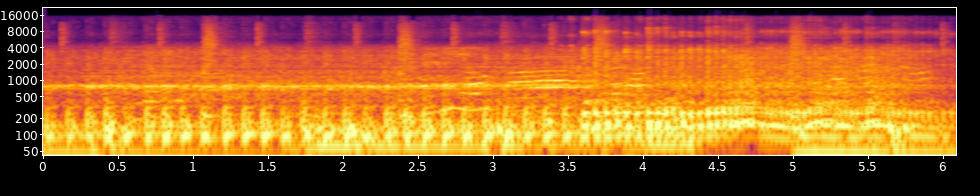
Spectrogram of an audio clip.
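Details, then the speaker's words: SYM Bonus X110 scooter after the cam chain tensioner fix, with about half a drum-brake rod spring added to the stock tensioner spring: steady even idle at about 220 beats per minute, no chain rattle or ticking. Noise gone, engine healthy. "Ngayon guys, wala na siyang ingay. Pakinggan nyo. Okay na siya."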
